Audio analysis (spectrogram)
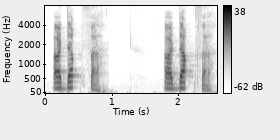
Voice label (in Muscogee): "vtakrv", Muscogee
